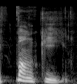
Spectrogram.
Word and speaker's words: FUNKe: everybody else pronounces it your name is f u n k e and you want to say you pronounce it how do you you're right I want to be funky I am funky here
